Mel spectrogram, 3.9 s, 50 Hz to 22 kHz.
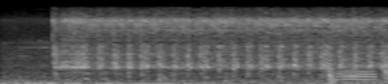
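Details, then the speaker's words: Hyundai i20 CRDI 1.4 Delphi diesel, low rail pressure, no codes: fast, even cranking at about five beats a second that never catches; no start from excessive injector return. "कि इतने बहुत ज्यादा return तक अ हैं तो ज्यादा return देने से भी स्टार्टिंग प्रॉब्लम है"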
